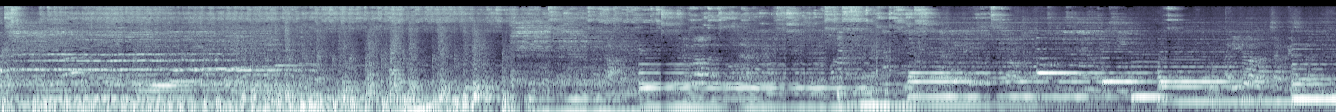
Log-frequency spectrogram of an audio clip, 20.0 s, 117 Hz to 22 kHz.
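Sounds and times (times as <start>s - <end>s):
person singing: 0.0s - 5.4s
drum kit: 0.0s - 18.0s
band sustained chords: 0.0s - 20.0s.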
